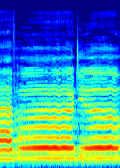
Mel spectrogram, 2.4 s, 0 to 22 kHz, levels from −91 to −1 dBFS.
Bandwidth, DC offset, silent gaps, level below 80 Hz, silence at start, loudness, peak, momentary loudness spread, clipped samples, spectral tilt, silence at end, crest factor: 7.2 kHz; under 0.1%; none; -68 dBFS; 0 s; -17 LUFS; -8 dBFS; 6 LU; under 0.1%; -5 dB/octave; 0 s; 8 dB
